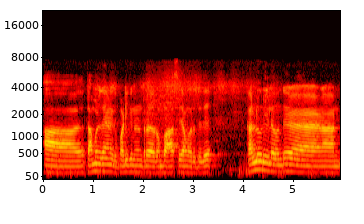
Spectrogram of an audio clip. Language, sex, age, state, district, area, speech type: Tamil, male, 18-30, Tamil Nadu, Cuddalore, rural, spontaneous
